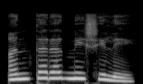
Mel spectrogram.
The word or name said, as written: ಅಂತರಗ್ನಿಶಿಲೆ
